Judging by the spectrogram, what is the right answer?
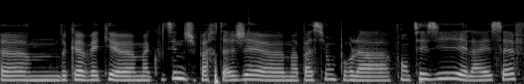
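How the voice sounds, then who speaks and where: A woman with a Vaud accent has a dark, mellow tone. She speaks at a fairly slow pace with fairly even intonation. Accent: Swiss French (Vaud), light. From Switzerland, canton of Vaud. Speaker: illustrator and comic artist. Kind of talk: interview. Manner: hesitant, many fillers.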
